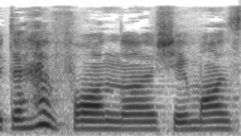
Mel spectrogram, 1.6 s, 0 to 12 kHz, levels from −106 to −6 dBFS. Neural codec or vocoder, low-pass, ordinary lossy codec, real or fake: none; 9.9 kHz; MP3, 96 kbps; real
